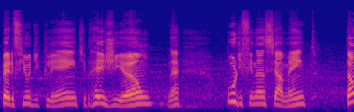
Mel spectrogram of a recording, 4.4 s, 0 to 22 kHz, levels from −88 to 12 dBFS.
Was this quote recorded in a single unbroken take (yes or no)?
no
